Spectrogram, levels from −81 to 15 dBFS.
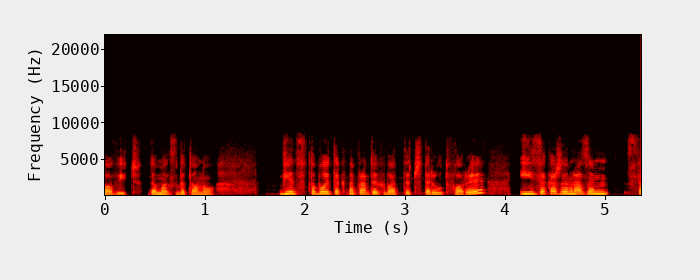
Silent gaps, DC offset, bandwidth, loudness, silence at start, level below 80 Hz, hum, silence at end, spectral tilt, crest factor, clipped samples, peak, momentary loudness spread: none; under 0.1%; 8.6 kHz; -25 LUFS; 0 s; -74 dBFS; none; 0 s; -6 dB/octave; 16 dB; under 0.1%; -10 dBFS; 7 LU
